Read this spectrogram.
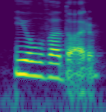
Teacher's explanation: a letra E na palavra elevador vai cair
